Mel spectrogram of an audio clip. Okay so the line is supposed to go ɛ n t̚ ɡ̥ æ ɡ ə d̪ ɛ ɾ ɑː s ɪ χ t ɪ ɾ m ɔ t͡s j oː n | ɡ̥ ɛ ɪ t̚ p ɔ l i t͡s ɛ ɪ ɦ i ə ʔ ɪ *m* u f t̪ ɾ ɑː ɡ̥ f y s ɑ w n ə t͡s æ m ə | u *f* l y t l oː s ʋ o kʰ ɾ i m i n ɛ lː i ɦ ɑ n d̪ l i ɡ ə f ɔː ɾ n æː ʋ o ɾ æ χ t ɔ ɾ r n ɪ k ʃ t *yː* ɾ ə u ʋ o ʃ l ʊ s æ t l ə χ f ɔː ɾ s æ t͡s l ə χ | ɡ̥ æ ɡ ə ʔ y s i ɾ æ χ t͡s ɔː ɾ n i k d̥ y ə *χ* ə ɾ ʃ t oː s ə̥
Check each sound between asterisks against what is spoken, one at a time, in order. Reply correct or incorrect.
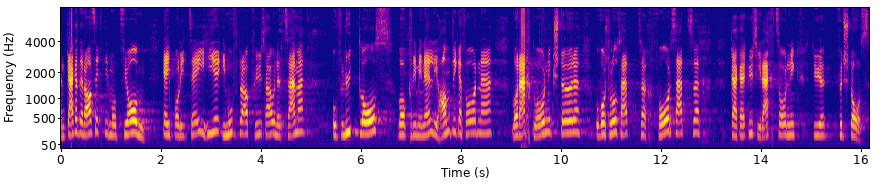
correct, correct, incorrect, incorrect

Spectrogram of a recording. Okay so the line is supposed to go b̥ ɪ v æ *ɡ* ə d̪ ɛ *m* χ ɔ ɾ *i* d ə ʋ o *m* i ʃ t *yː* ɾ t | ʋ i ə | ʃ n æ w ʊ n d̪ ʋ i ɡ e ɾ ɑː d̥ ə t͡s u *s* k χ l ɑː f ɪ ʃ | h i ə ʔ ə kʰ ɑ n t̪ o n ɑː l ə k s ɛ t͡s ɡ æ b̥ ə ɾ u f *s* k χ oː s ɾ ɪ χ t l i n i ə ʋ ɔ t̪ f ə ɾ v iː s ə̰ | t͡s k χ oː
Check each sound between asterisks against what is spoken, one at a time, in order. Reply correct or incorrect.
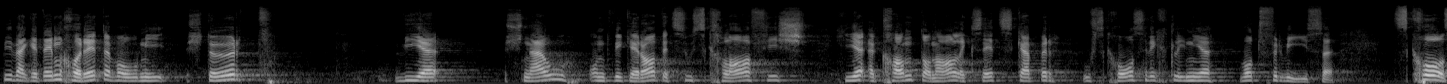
correct, correct, incorrect, correct, incorrect, correct, correct

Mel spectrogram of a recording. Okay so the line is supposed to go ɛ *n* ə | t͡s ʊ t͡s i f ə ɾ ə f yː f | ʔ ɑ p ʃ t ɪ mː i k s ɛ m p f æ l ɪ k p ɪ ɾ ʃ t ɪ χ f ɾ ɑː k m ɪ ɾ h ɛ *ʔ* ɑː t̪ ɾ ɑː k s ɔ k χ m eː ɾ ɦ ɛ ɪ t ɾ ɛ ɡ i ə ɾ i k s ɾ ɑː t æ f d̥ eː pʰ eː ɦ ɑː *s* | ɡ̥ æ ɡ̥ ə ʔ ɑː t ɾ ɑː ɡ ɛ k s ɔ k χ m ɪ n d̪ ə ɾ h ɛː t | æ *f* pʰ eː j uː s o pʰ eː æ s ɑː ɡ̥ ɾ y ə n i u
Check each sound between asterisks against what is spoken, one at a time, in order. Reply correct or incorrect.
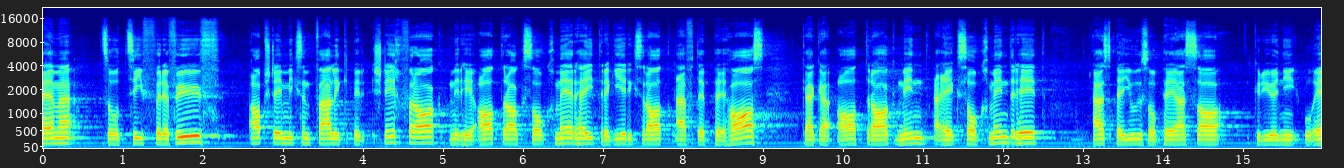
incorrect, correct, correct, incorrect

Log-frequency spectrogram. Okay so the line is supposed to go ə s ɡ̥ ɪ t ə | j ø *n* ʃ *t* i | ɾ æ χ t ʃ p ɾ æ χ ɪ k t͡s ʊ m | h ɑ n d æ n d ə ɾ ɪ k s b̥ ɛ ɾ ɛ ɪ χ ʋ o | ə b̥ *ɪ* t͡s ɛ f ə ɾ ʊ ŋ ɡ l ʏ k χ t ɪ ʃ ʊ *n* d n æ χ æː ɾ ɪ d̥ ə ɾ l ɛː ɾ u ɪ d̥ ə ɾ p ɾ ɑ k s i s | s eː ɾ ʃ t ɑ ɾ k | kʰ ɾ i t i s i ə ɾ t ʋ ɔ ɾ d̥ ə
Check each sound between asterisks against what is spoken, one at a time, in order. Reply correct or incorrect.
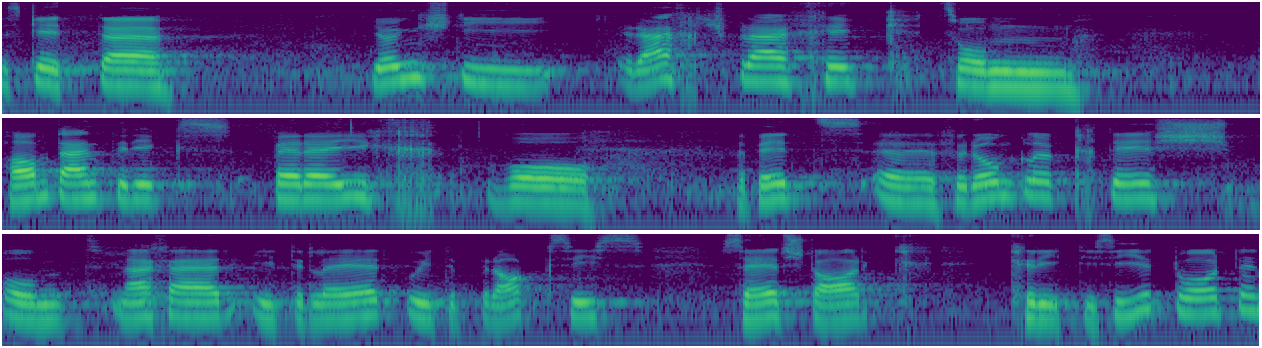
incorrect, correct, correct, correct

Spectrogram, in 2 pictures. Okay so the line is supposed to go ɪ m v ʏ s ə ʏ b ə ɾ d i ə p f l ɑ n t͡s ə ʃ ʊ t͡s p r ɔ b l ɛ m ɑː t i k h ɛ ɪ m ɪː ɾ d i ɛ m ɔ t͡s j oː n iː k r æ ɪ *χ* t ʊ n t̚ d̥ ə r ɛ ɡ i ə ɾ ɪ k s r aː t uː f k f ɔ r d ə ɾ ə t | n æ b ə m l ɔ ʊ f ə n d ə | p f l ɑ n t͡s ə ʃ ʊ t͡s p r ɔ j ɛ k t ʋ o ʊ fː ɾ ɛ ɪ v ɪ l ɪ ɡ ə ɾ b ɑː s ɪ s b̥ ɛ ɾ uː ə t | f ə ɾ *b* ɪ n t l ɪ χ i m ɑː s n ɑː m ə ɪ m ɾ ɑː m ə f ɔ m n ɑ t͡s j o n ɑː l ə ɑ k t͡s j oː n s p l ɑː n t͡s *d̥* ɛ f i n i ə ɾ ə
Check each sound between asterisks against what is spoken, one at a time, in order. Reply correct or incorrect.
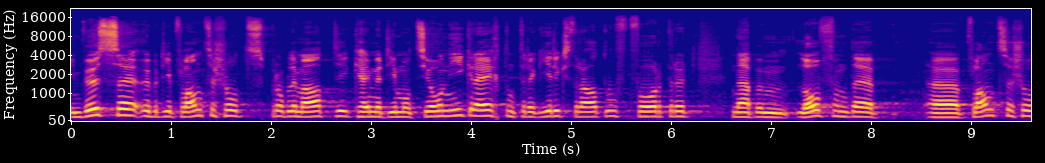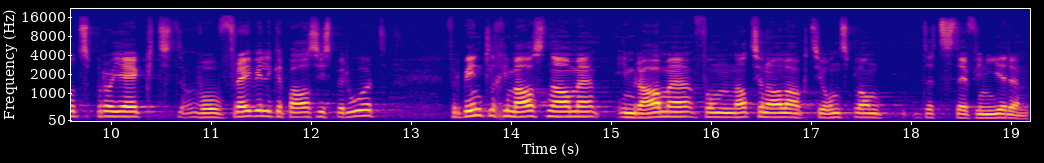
correct, correct, correct

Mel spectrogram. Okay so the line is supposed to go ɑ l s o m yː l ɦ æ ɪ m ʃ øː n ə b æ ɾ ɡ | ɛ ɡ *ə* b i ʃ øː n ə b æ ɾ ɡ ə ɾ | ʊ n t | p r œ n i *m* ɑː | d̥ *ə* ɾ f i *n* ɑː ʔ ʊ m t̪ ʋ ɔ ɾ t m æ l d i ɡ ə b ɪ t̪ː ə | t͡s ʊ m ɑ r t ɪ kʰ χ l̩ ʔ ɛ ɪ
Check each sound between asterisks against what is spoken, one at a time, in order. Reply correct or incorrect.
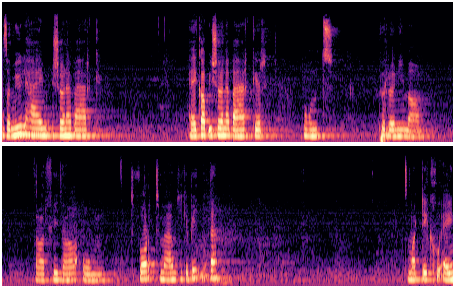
incorrect, correct, incorrect, incorrect

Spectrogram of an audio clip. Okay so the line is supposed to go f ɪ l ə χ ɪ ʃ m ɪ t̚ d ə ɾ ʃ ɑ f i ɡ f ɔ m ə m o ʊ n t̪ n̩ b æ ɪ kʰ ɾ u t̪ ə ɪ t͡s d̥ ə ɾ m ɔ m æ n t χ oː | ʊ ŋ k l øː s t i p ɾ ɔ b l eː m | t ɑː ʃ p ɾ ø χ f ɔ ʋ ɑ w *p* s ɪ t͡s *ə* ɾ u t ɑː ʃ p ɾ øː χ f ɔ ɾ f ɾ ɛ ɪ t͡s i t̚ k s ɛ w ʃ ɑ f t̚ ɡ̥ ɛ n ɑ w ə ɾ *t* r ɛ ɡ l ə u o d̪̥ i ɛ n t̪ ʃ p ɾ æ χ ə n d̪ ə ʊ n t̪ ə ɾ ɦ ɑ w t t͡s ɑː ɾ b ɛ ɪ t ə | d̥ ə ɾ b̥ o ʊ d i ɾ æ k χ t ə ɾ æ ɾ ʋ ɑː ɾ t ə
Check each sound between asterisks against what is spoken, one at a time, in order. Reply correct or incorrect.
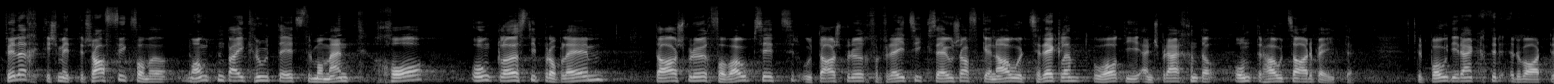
correct, correct, incorrect

